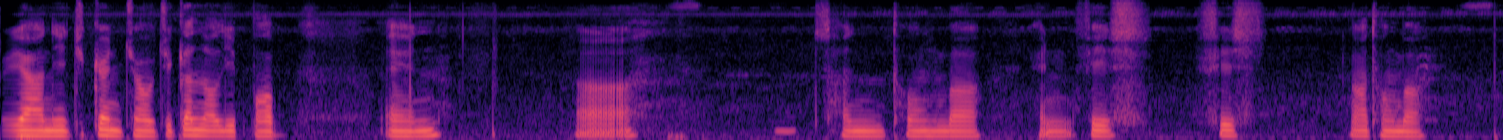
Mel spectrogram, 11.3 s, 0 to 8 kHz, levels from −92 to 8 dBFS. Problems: none marked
